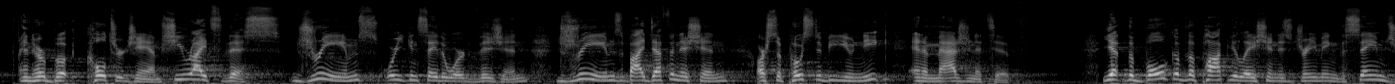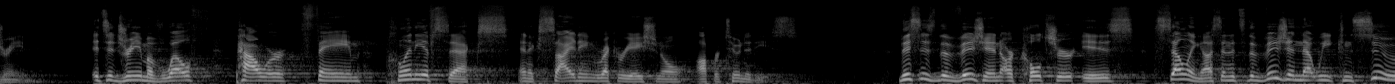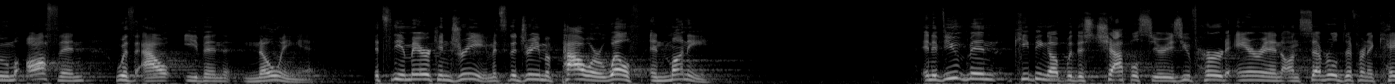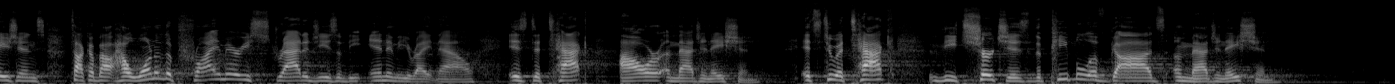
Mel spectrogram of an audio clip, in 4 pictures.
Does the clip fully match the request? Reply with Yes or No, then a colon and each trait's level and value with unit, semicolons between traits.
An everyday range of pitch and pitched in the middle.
No: wide, 6.2 semitones; medium, 175 Hz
